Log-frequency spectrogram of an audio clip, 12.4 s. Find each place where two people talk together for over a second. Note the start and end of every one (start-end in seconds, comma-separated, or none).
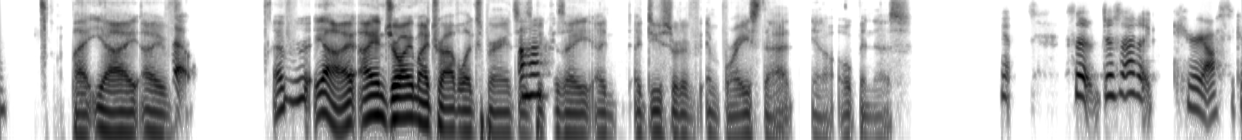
none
